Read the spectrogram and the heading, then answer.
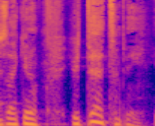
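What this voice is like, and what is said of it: Poor Godfather character impression. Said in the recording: “the Godfather... That was a terrible impersonation.”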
